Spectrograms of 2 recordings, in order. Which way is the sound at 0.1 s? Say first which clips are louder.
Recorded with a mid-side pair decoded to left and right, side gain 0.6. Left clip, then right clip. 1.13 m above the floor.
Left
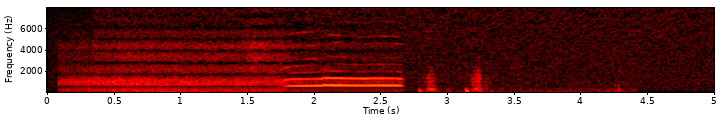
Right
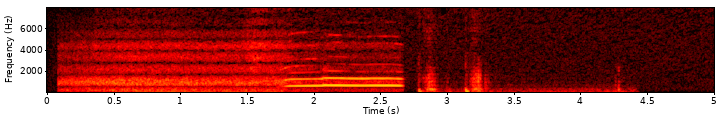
Right 11 dB; 50° right.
